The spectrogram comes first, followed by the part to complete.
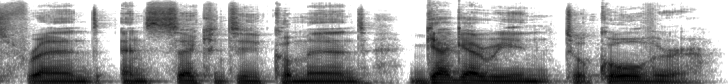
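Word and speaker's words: Гагарін: That's when we learned that his friend and second in command, Gagarin, took over. Because the Ukrainians pronounce G's as H's, they actually say Haharin.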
